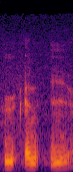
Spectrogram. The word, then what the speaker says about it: Uni: Donc, ça s'écrit UNI en initiale. Ça fait écho un peu à mon ancien album qui s'appelait Initial justement. Donc là c'est Uni. Et en anglais ça se prononce You and I, toi et moi aussi, c'est des initiales.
